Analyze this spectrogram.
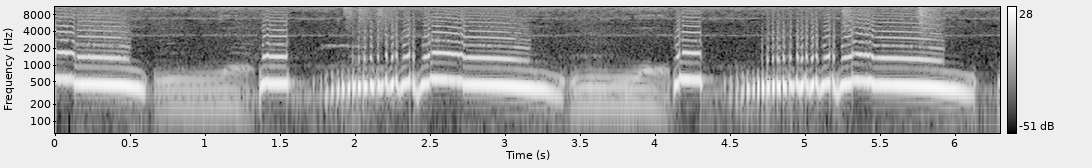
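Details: Male Barbary dove of a local strain, used to stimulate captive doves to call, gives repeated phrases: a pulsed swelling coo into a long gently falling tone, alternating with a low quavering note and a sharp rising chirp.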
